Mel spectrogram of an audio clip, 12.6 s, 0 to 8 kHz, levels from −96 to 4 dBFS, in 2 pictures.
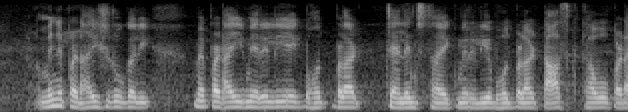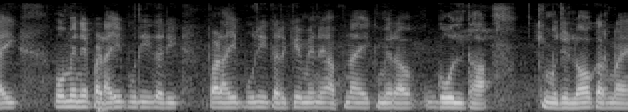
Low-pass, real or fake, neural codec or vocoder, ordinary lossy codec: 7.2 kHz; fake; vocoder, 44.1 kHz, 80 mel bands, Vocos; none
